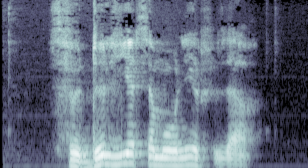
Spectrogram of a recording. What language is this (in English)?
Kabyle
